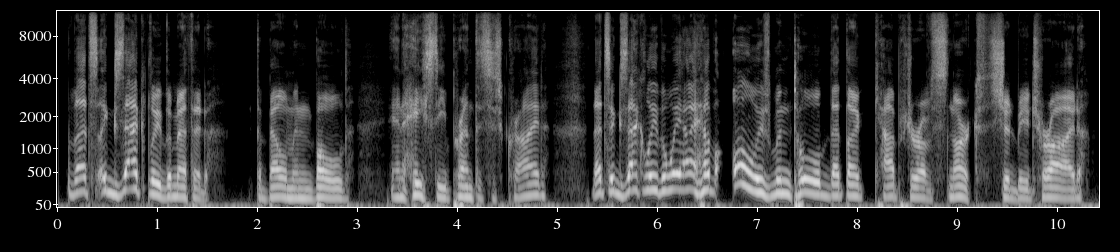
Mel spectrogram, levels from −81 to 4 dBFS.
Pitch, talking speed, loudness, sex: 155 Hz, 165 wpm, -17 LUFS, male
